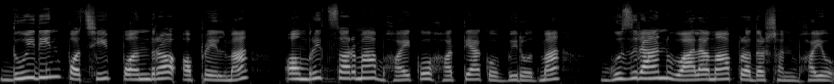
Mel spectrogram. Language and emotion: Nepali, neutral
